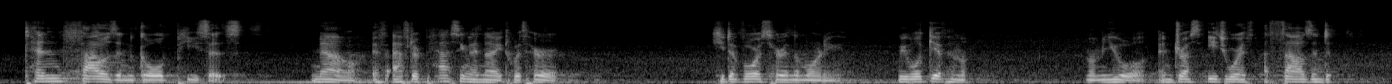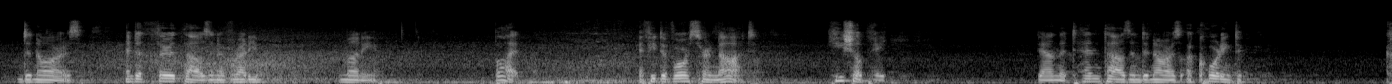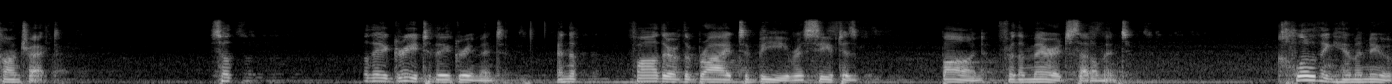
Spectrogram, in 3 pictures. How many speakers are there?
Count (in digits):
1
